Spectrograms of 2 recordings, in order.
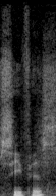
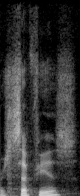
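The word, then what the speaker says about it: Cepheus: It's in the cifus sephus or sephiius depending how you pronounce it if you wish.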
